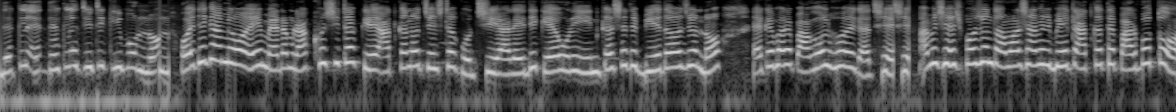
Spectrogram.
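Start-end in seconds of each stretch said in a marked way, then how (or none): none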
